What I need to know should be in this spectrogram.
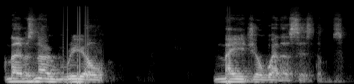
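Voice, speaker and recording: A man's voice: mid-range voice, unhurried, slight background noise, rough recording. A man with an Australian accent, chatting casually and telling rambling stories full of restarts and self-corrections. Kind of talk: casual chat.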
